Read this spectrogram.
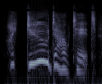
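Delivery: high, loud and slow defiance; fresh energetic outburst. A narrator's reading. Cynthia throws Preston's love back at him, bursting with fresh energy. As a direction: break out emphatically, leaning on each word. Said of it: "breaking out with fresh energy".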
